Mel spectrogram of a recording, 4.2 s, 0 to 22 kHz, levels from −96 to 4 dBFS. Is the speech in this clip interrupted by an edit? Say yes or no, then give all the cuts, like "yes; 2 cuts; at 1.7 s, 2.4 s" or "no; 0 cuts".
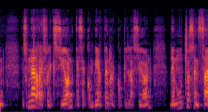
no; 0 cuts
